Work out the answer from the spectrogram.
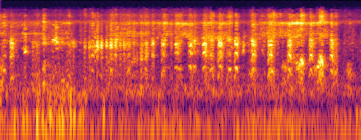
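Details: Little egret chick pecking at its mother for food, giving a rapid, continuous stream of dry, scratchy ticking notes, many per second, with a thin high hiss running throughout.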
